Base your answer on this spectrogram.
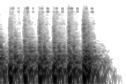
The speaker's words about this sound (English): The loud knocking turned to pounding.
